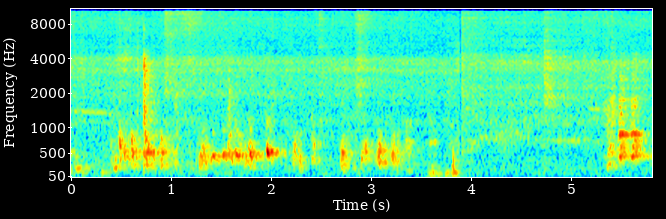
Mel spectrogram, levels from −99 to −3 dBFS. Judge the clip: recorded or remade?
recorded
